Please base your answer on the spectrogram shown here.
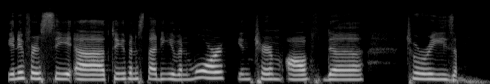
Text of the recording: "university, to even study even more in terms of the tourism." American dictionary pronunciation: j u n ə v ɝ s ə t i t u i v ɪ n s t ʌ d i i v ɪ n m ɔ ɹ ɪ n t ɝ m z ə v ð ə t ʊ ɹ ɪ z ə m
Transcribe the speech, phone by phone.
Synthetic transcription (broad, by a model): j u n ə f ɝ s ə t t u i v ɪ n s t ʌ d i i v ɪ n m ɔ ɹ ɪ n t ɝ m ə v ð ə t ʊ ɹ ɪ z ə m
